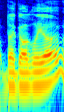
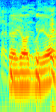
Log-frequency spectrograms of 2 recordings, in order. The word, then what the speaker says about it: Bergoglio: Jorge Mario Bergoglio, he was a bouncer. – That is how it's pronounced. – Bergoglio, that's right.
